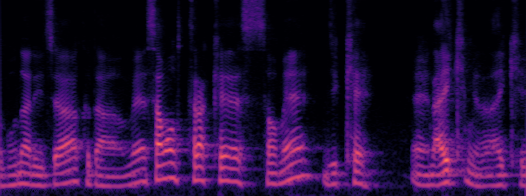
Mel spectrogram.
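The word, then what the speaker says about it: Nike: 그게 밀로에 비노스 그다음에 어 저 모나리자 그다음에 사모스트라케섬의 니케에 나이키입니다. 나이키. 예. 나이키는 영어 발음 때문에 나오는 거예요.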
